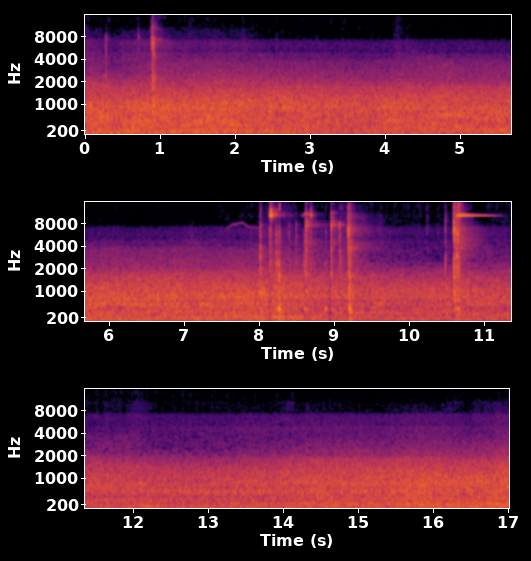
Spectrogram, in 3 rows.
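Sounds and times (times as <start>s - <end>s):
metal hand tools clinking: 8.0s - 9.5s, 10.2s - 11.3s
sharp ringing metal clank: 10.5s - 11.3s.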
